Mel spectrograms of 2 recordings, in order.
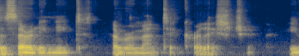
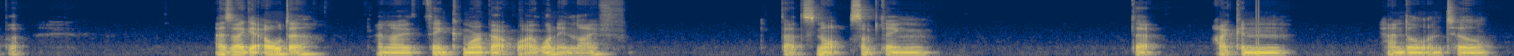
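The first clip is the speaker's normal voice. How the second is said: compromised speech, much slower. Speaker whose speech is still compromised, talking really slowly. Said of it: "I'm talking really slowly because my speech is still kind of compromised".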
